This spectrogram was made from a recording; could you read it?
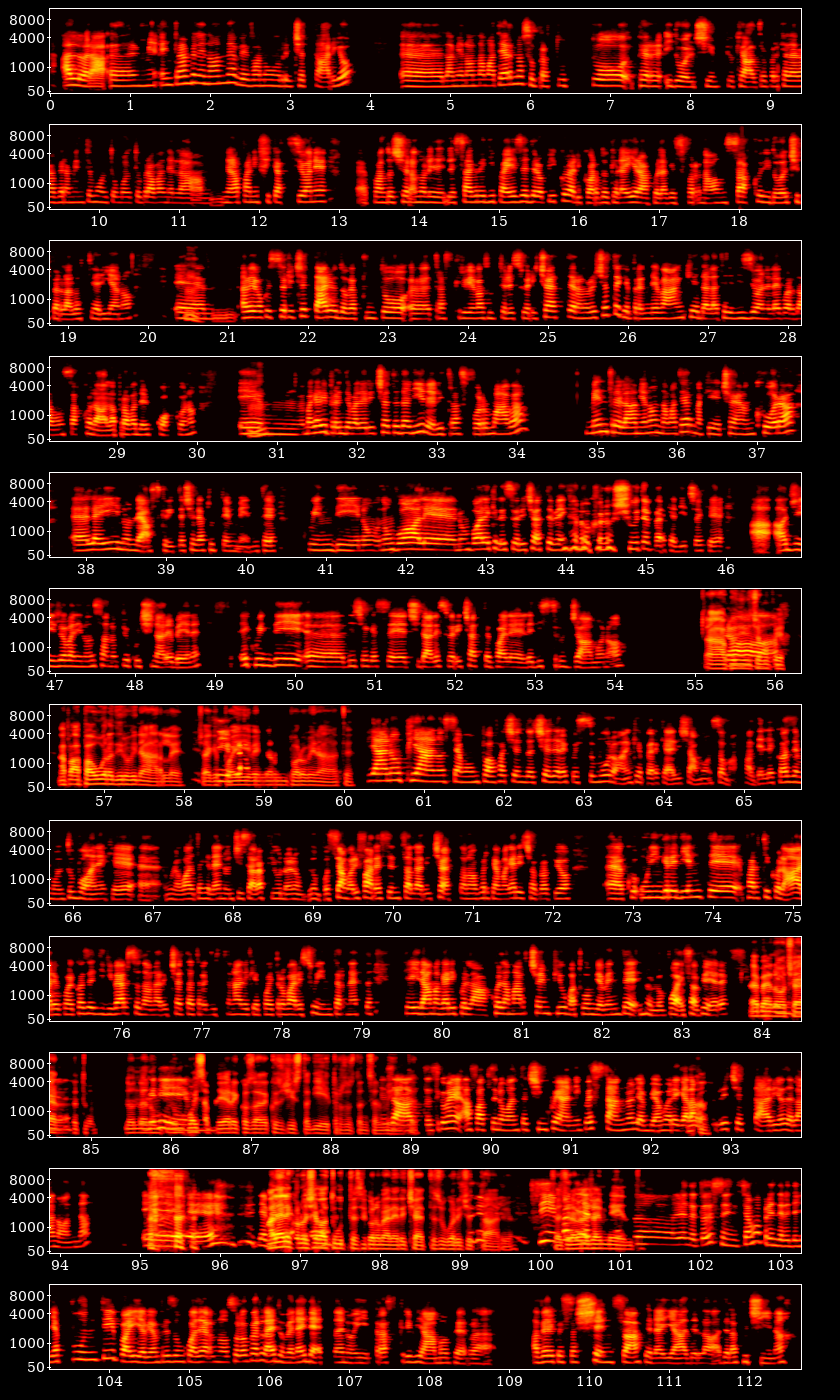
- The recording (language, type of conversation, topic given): Italian, podcast, In che modo la cucina racconta la storia della tua famiglia?
- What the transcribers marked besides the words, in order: laughing while speaking: "vengano"; exhale; "Cioè" said as "ceh"; "però" said as "prò"; "proprio" said as "propio"; other background noise; chuckle; chuckle; "Cioè" said as "ceh"; "aveva" said as "avea"; stressed: "scienza"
